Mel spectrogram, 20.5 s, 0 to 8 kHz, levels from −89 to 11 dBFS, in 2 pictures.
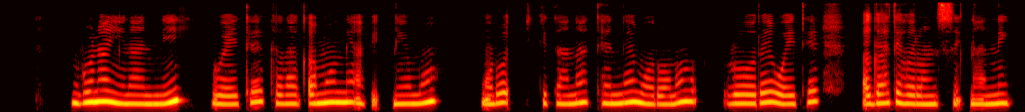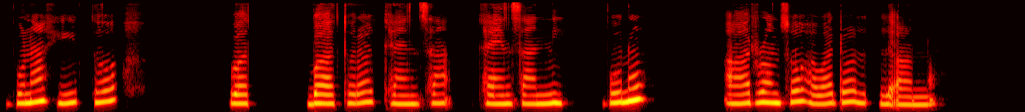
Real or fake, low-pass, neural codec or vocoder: real; 7.2 kHz; none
